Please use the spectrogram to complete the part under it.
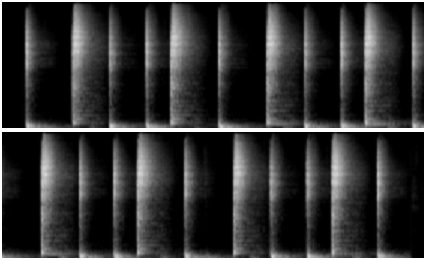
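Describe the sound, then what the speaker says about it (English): Drum kit playing only kick and snare in a funky rock pattern, no cymbals, with punchy low kicks and sharp snare backbeats repeating steadily and closely miked, no speech. "So we're going to leave just the kick drum and the snare drum pattern."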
